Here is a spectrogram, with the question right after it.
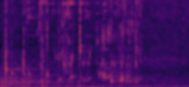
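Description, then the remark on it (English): A small splash of water is poured into wine in a chalice during a prayer, a brief, soft trickle with a few bright dripping plinks, quiet, with no talking. “The mystery of this wine”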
